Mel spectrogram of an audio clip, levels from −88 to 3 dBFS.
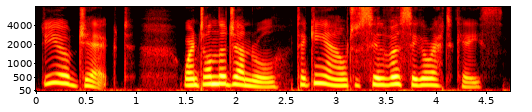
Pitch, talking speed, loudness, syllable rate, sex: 225 Hz, 165 wpm, -17 LUFS, 5.2 syllables/s, female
